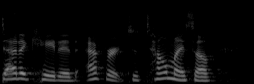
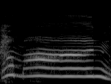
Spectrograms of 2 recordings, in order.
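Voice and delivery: very high, whiny, drawn-out voice; 9 semitones higher, 6 dB louder than usual. Recalling being told a movie was for grown-ups as a child: retelling a child's building tantrum. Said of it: "be gearing up for the complete temper tantrum".

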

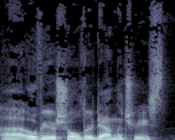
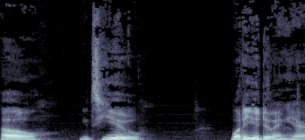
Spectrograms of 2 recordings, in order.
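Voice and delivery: flat, dry, expressionless, deadpan delivery. Narrator reads Stacy answering the door and looking at you, deadpan. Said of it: "kind of deadpan".

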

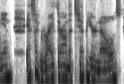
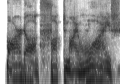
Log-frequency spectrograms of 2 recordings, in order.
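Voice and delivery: furious demon voice, spitting with rage. Voicing a demon who turns redder and charges: furious demon, spitting with rage. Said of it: "spittle starts flying out of his mouth".

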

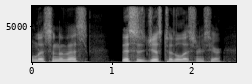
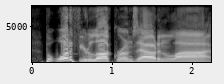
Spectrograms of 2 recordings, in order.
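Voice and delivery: very loud, high-pitched southern preacher voice; 7 semitones higher, 9 dB louder than usual. Speaker repeats their own line again, in a little preacher southern voice. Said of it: "Now I'm getting a little preacher southern".

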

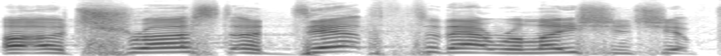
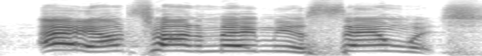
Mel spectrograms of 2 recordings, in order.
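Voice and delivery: calling out, voice pitched up; 6 semitones higher than usual. Acting out going to someone's kitchen mid-conversation: shouting. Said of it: "I'm shout".

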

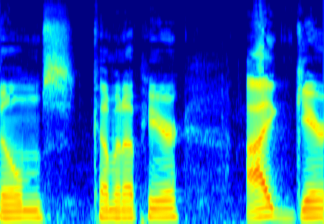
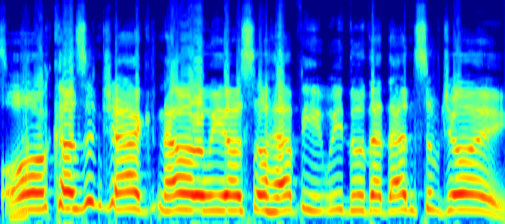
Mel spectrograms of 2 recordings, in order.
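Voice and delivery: very high, shrill, loud character voice; 14 semitones higher, 5 dB louder than usual. Joking about Balki joining the pirate film: Balki impression. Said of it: "that's a pretty decent impression".

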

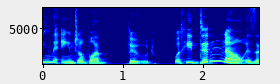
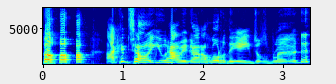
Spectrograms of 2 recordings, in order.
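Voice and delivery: very loud, sassy know-it-all tone; 8 dB louder than usual. Recapping the story, voicing Clary's unspoken thought: Clary's sassy inner voice. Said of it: "Clary's sassy inner voice is like".

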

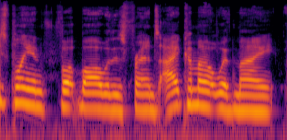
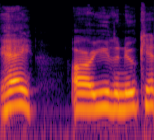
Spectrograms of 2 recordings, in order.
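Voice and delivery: put-on strangely nice bully voice. Retelling meeting a school bully on the first day: imitating an oddly nice bully. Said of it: "oddly, like, nice about it".

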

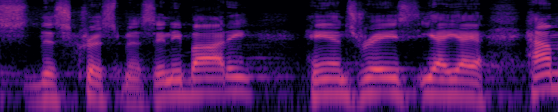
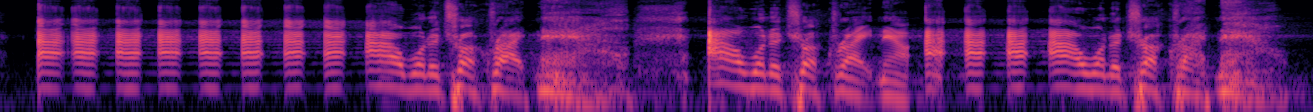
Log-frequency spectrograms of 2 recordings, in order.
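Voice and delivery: put-on loud, repeated little girl voice; 4 semitones higher, 8 dB louder than usual. Recalling the first TV commercial seen in East Texas: Southern Chrysler Dodge Jeep ad girl voice. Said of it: "the commercial was a little girl's voice".

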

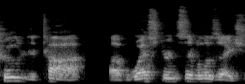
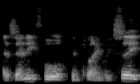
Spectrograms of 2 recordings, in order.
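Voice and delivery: normal talking voice

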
